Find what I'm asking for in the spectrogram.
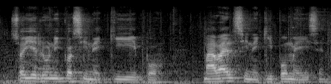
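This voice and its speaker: A man with a Mexican Spanish accent giving live gameplay commentary as a streamer, jokey and profane, with sudden excited outbursts. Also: mid-range voice, brisk, over music. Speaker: gaming streamer.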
